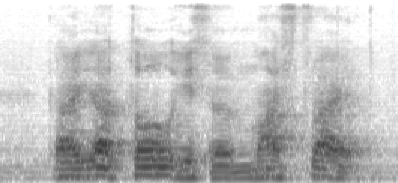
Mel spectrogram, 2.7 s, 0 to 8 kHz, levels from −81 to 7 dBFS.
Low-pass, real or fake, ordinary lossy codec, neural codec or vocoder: 7.2 kHz; fake; none; vocoder, 24 kHz, 100 mel bands, Vocos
